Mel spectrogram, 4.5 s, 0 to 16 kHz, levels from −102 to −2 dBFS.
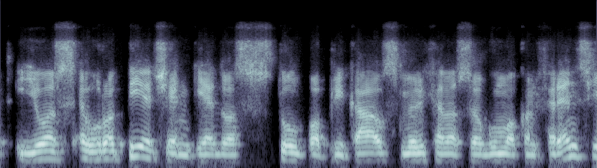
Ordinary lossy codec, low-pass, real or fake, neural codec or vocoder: Opus, 16 kbps; 7.2 kHz; fake; codec, 16 kHz, 4.8 kbps, FACodec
